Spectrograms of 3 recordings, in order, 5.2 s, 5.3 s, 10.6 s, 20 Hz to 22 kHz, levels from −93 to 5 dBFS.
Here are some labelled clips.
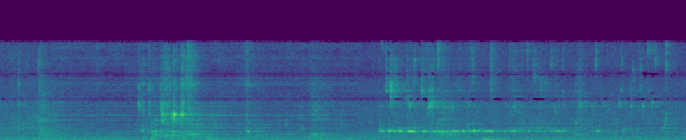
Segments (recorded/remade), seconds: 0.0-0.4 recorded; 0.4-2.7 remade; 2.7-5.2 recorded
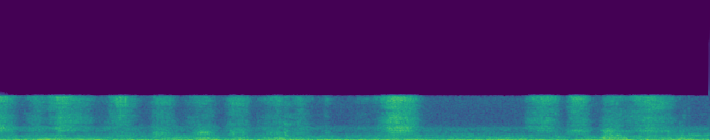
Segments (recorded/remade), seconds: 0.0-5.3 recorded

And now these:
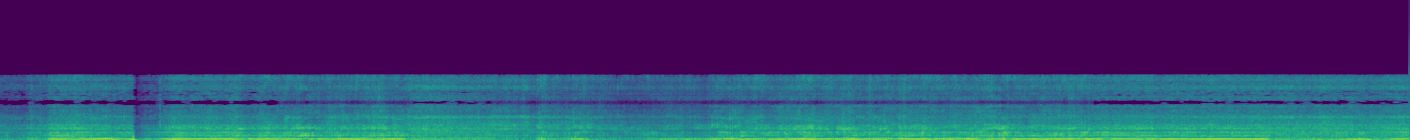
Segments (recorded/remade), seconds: 0.0-2.1 recorded; 2.1-3.1 remade; 3.1-3.7 recorded; 3.7-8.2 remade; 8.2-10.6 recorded

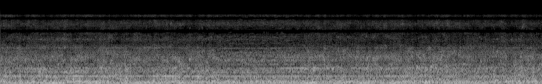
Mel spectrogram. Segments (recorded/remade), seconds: 0.0-2.2 remade; 2.2-3.0 recorded; 3.0-5.4 remade

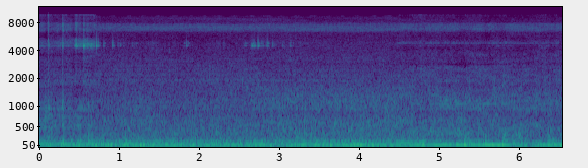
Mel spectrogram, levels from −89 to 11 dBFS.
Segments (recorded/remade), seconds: 0.0-0.7 remade; 0.7-4.5 recorded; 4.5-6.5 remade

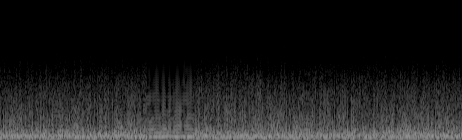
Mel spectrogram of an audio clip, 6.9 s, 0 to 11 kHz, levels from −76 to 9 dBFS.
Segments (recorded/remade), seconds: 0.0-2.2 recorded; 2.2-2.9 remade; 2.9-6.9 recorded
